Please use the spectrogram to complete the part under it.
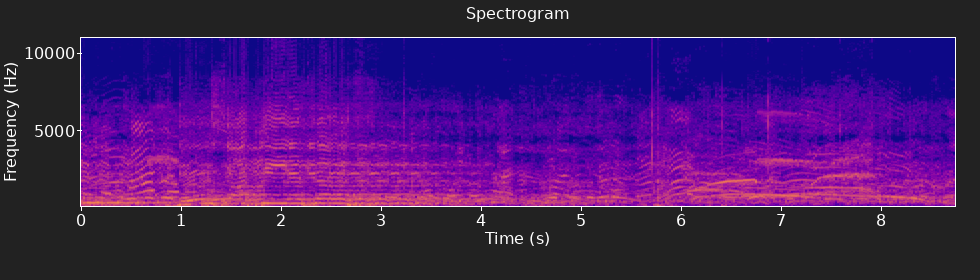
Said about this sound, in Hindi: जोरदार ताली सहरिया के लिए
